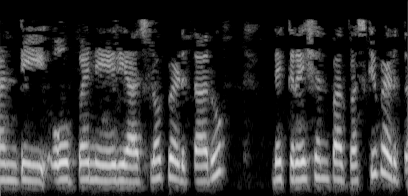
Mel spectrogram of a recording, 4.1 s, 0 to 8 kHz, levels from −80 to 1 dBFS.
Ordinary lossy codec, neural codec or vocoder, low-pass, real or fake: MP3, 24 kbps; none; 7.2 kHz; real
